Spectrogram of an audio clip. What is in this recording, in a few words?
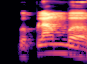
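"berplumbum", Malay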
